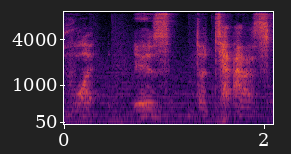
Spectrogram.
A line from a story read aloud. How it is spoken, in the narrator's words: growled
